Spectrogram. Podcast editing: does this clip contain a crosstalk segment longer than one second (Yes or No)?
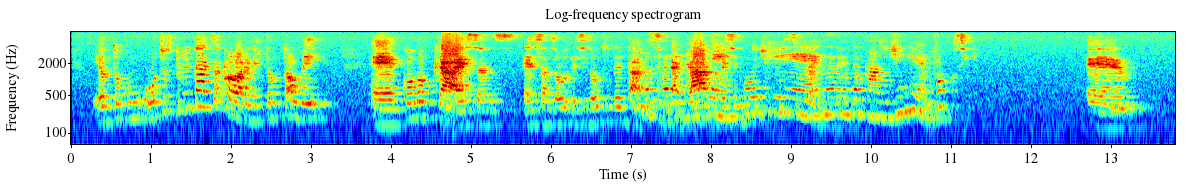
Yes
